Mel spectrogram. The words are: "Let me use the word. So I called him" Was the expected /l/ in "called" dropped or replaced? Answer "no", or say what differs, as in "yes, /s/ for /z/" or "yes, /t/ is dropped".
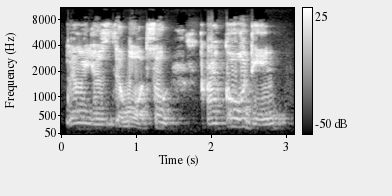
yes, /l/ is dropped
